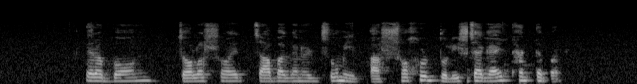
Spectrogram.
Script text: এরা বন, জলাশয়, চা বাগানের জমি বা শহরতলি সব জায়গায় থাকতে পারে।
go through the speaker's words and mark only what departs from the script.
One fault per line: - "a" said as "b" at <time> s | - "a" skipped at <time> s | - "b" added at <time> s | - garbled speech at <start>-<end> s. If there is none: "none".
- "সব" skipped at 4.6 s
